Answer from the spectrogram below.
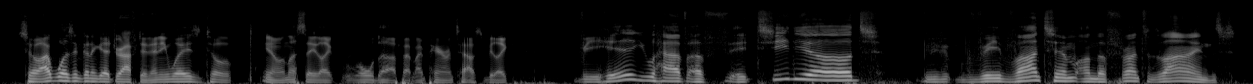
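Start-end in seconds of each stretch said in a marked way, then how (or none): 5.8-12.4 slow, amateur put-on German accent attempt. Imagining people showing up about the draft, in a put-on German accent. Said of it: "That's my that's my attempt at a German accent".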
